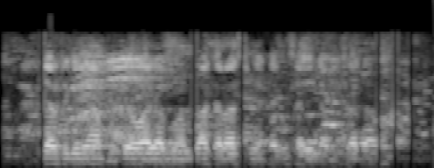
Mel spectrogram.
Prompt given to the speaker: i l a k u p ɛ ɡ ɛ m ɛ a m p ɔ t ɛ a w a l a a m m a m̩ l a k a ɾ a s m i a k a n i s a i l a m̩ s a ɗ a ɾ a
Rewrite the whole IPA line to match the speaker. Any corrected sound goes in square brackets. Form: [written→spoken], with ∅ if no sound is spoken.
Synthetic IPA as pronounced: i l a k u [p→t] ɛ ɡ ɛ m ɛ a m p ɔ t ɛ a w a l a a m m a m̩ l a k a ɾ a s m i a k a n i s a i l a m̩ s a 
